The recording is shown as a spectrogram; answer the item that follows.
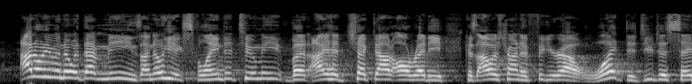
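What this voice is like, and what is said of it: Usual voice. Nothing is said of it.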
